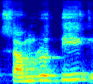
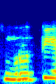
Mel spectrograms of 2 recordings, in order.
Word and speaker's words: Smruti: Samruti? Dr. Samruti? Yes, sir, it's Dr. Smruti. The pronunciation is from Odisha, like Smruti, it's memory.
